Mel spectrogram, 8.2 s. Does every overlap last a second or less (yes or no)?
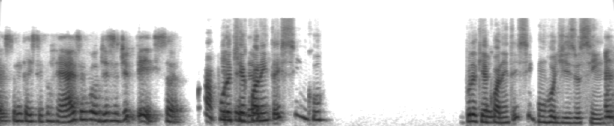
yes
